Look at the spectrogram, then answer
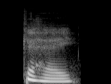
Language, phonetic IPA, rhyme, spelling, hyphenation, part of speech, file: Hungarian, [ˈkɛhɛj], -ɛj, kehely, ke‧hely, noun, Hu-kehely.ogg
- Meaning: chalice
